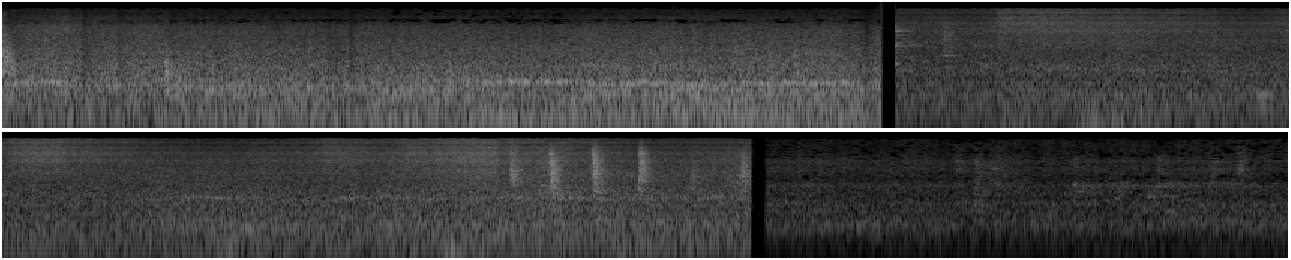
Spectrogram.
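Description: Heavy waves crash and surge against a ship's hull.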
